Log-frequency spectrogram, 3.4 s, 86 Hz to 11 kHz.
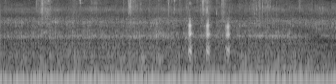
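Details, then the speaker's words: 1960 Chevy Bel Air with a small-block 350 and a large cam, idling during warm-up: uneven, loping beat of about three pulses a second, typical big-cam sound; normal lopey idle. "he's sound really good call block 350."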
